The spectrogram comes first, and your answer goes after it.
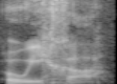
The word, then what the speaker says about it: Ouija: It's pronounced Ouija.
